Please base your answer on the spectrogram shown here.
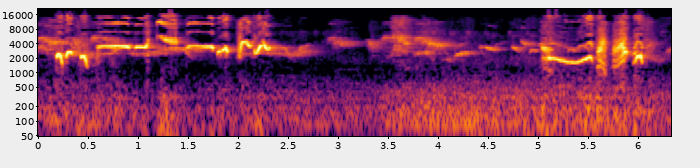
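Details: Oriental magpie-robin singing long, varied whistled phrases. Clear sliding notes alternate with buzzy, scratchy bursts, then a quieter gap before a rising, twisting whistle and more chattering notes.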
